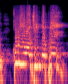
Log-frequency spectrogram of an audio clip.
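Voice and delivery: high, slow, stretched exclamation; anguished preaching cry. Real, not acted. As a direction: cry it out high, appalled at the torment. Preacher cries out over torment.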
